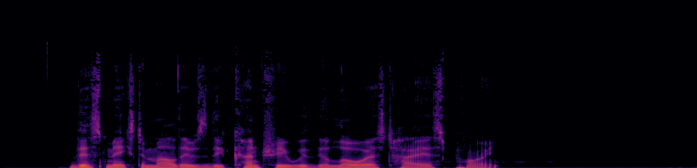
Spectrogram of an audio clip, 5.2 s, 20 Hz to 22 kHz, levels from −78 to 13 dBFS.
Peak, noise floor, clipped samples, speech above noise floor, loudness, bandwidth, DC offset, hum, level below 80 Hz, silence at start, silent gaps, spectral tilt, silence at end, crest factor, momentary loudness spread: -14 dBFS; -69 dBFS; under 0.1%; 36 dB; -33 LUFS; 16 kHz; under 0.1%; 50 Hz at -60 dBFS; -48 dBFS; 0.5 s; none; -6 dB/octave; 1.55 s; 20 dB; 8 LU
